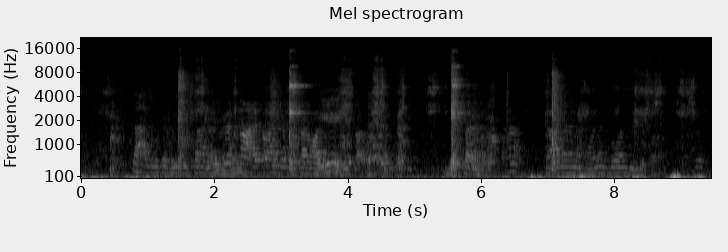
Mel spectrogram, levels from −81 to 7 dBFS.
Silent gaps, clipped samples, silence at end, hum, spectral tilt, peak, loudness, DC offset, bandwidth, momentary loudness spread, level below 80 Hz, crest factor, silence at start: none; under 0.1%; 0 s; none; -3 dB/octave; -22 dBFS; -47 LUFS; under 0.1%; 20 kHz; 16 LU; -50 dBFS; 24 dB; 0 s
